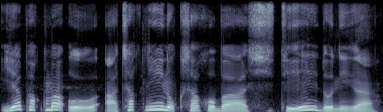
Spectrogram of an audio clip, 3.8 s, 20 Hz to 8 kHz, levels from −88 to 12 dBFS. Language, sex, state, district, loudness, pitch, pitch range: Garo, male, Meghalaya, West Garo Hills, -15 LUFS, 150 Hz, 135-215 Hz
